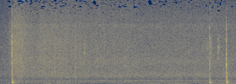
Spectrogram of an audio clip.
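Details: Low, even drone of honey bees at a garden hive being inspected frame by frame, broken by three hard knocks of equipment, one at the start and two near the end.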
